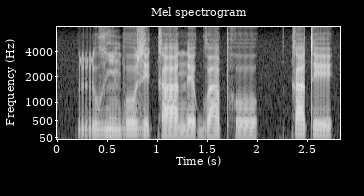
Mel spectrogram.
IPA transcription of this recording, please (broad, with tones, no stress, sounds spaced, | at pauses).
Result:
r u˨ ɣ ĩ˨ b oː˦ z e˨ k aː˨ n ɛ˨ ɡʷ aː˨ pʰ oː˦ | k a˦ t e˦˨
